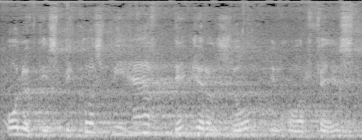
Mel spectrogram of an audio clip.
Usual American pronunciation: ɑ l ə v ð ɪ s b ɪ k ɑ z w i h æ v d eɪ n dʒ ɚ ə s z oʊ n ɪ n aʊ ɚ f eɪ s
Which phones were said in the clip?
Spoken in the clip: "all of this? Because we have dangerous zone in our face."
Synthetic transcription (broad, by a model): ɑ l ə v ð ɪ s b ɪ k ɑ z w i h æ v d eɪ n dʒ ɚ ə s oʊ ɪ n aʊ ɚ f eɪ s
